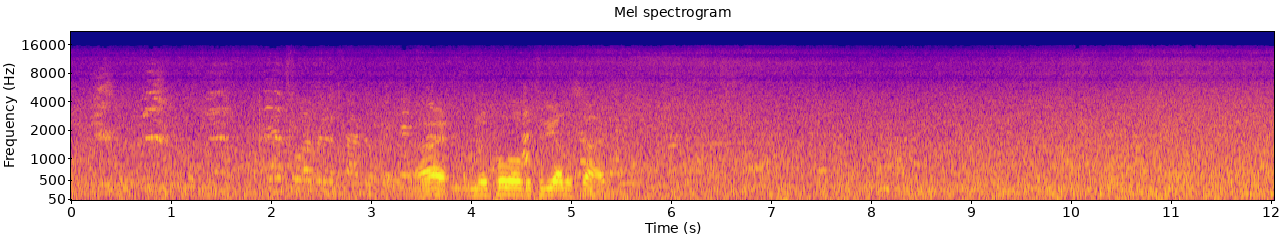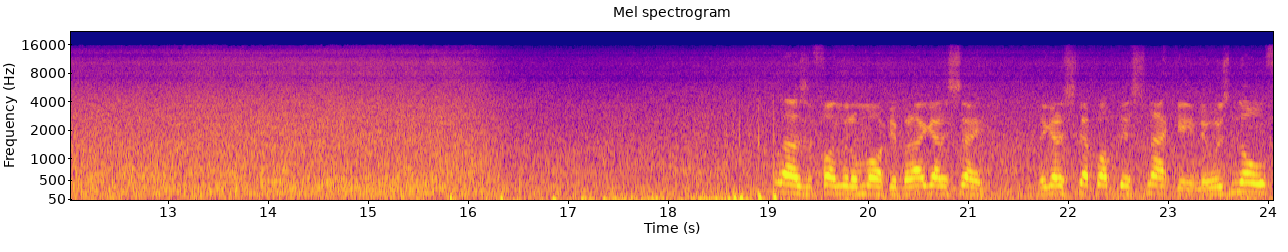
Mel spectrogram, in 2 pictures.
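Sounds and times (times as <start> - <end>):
river rushing over boulders: 0.0 - 24.0.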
